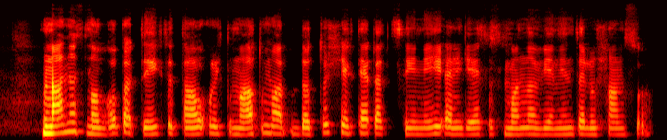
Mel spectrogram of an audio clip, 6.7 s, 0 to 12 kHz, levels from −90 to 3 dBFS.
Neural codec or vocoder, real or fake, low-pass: codec, 32 kHz, 1.9 kbps, SNAC; fake; 10.8 kHz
